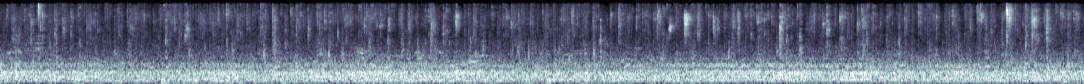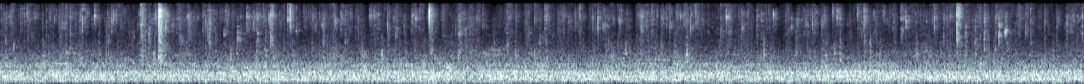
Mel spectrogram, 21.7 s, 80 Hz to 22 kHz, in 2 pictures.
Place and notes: Fitness Center, Ithaca, NY, USA - Ice melt (dpa stereo mix)
Ice droplets from the roof of the Fitness Center. Two sets of footsteps pass, one starting from the left and one starting from the right.
Recorded with two DPA 4060 lavaliers (spaced roughly 6m apart)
